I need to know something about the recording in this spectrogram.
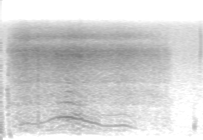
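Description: A woman's long, deep inhalation, heard close on a headset microphone, fading out about a second and a half in.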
